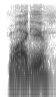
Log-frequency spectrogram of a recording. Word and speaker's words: Wagyu: The Wagyu, how do you pronounce it? Wagyu.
